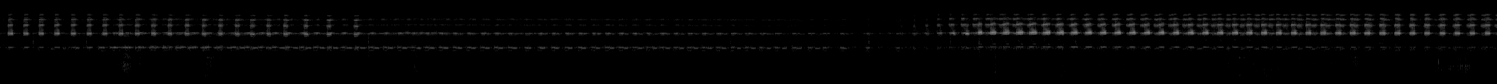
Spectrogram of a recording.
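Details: Evening cicada (higurashi) singing at Gakujin no Mori campground, Tokushima, Japan, in August 2018: a high, shrill train of rapid metallic pulses that softens mid-phrase, then swells into a louder, faster burst of ringing beats.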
